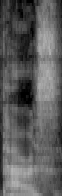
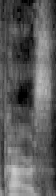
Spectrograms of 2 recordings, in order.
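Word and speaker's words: PVRIS: Paris a lot lately it's actually spelled PV RIS as well which uh you know it's weird when you see the name it's like how do I pronounce this it's just Paris it's Paris that's the band Ling gun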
